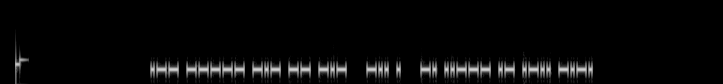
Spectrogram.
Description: Morse code, heard as a keyed tone, about 40 wpm, 700 Hz. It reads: W0KMK DE N2ALC
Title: USA Callsign DE Callsign - 5 Characters - 40wpm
